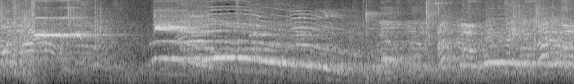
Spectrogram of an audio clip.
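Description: Sneakers squeak sharply on a wooden floor in a large echoing hall.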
